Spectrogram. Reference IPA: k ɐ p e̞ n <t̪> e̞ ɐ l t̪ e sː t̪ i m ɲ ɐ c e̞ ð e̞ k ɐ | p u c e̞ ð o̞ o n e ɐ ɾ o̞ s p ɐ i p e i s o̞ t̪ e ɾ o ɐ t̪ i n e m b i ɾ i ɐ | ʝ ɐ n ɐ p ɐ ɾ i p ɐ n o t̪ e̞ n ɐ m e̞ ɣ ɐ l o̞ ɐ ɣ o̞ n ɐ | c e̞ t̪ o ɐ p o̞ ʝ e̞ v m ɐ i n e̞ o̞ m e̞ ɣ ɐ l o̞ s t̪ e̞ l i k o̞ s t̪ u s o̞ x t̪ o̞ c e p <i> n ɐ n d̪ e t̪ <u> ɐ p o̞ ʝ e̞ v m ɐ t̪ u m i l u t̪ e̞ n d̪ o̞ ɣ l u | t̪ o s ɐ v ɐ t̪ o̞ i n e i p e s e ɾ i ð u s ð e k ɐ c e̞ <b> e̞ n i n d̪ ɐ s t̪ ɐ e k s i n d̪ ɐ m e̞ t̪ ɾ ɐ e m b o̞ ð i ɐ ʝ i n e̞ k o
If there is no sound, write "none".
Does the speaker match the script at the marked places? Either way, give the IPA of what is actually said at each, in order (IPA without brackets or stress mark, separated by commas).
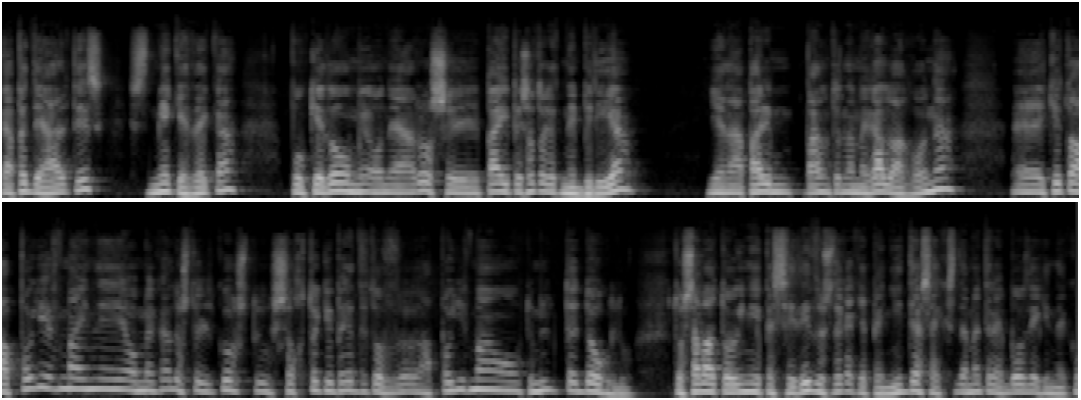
d̪, e, o, p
